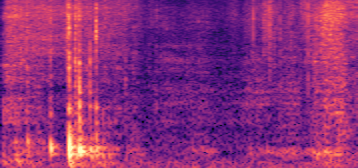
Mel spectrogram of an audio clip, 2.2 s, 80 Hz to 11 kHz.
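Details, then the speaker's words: Land Rover Discovery 2 TD5 front wheel bearing hub, new part spun by hand: faint light whir with no grinding or roughness, unlike the rough original 20-year-old bearing; smooth wheel bearing. "is very smooth yeah no noise"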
